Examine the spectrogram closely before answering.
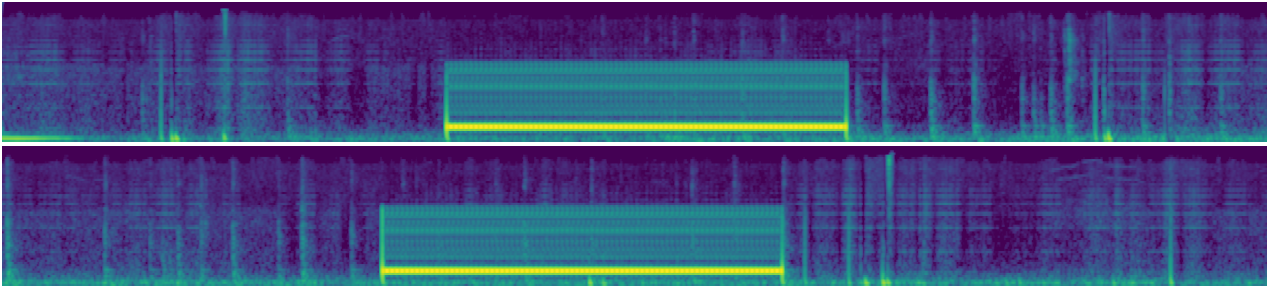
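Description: A telephone call to a Miami Beach hotel rings unanswered: two long, steady, buzzing ring tones, each about two seconds, separated by a few seconds of quiet with faint clicks and low rumble in the background.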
